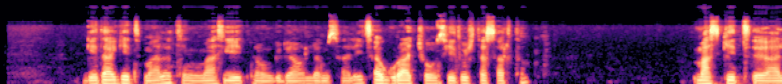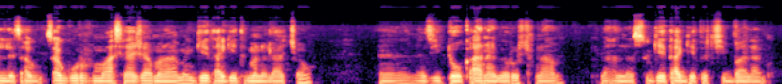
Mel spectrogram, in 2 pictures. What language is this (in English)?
Amharic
